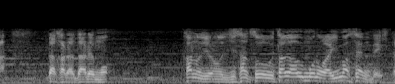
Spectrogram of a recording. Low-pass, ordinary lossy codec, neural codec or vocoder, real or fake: 5.4 kHz; none; none; real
